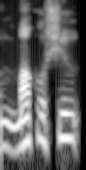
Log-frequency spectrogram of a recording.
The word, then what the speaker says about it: Muckleshoot: Muckleshoot, Oh yeah, yeah.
